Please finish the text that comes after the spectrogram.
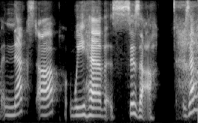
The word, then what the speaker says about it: SZA: Next up, we have SZA. Is that how you say it? Yes. SZA.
